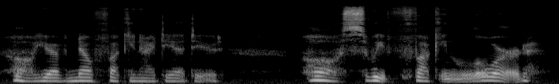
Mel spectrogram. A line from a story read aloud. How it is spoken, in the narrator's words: Dean mutters between groans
